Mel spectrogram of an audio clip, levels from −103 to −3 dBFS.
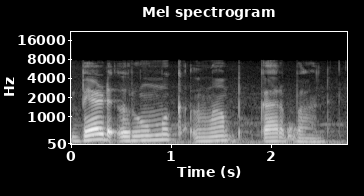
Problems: constant background noise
